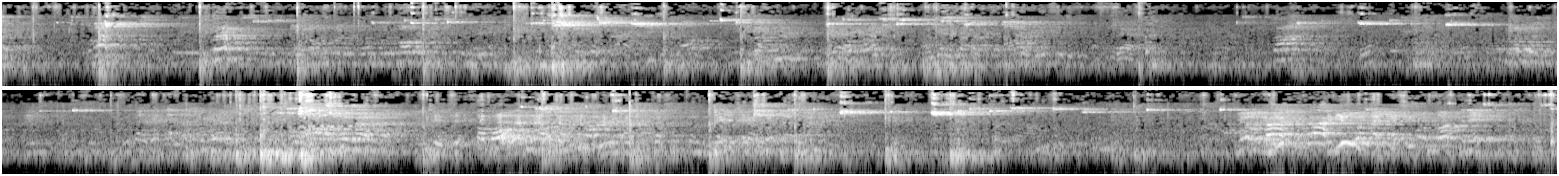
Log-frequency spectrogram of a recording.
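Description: Basketball game sounds echoing in a large gym: a basketball bouncing on the hardwood floor, short high sneaker squeaks, and indistinct shouts from the players.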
